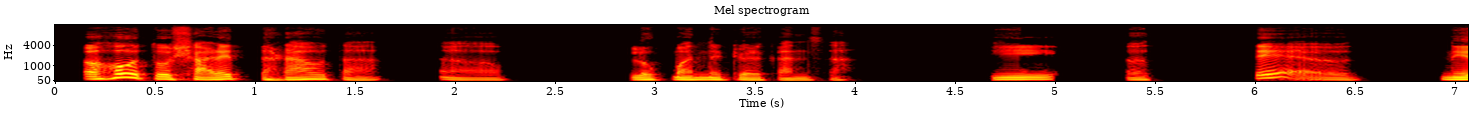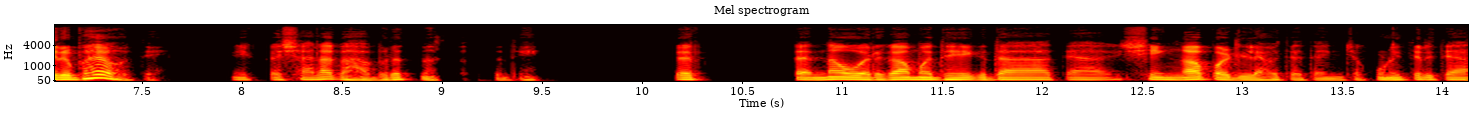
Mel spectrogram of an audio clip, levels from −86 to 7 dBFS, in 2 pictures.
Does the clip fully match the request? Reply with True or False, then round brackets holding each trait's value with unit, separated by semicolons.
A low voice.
True (115 Hz)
